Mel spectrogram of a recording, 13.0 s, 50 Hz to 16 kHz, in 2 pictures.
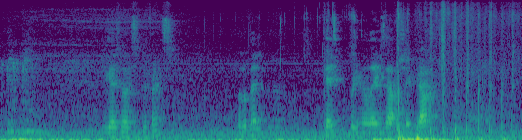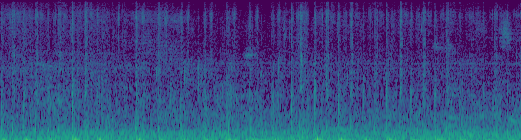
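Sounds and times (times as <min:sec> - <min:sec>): legs thumping on yoga mats: 0:04.8 - 0:13.0.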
